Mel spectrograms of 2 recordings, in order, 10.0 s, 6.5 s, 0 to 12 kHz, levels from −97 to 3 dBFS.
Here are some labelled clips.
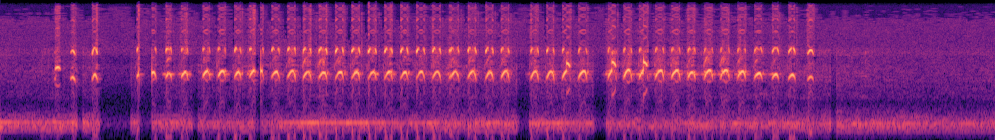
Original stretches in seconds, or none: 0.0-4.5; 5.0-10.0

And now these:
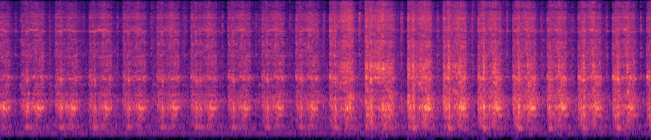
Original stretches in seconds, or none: 0.0-6.5

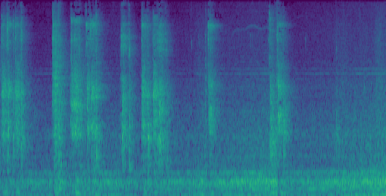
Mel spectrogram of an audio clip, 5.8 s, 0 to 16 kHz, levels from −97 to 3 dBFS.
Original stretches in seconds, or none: 0.0-1.1; 3.6-4.7; 5.2-5.8

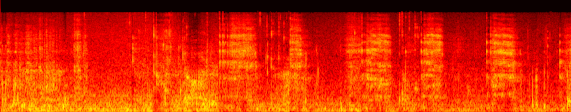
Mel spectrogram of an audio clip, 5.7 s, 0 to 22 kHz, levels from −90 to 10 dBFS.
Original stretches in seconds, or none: 0.5-5.7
